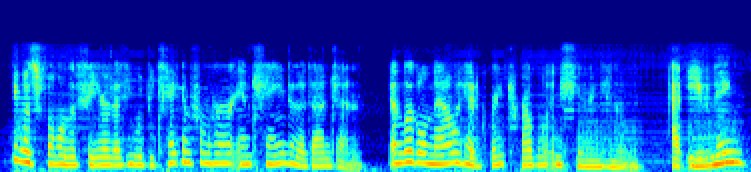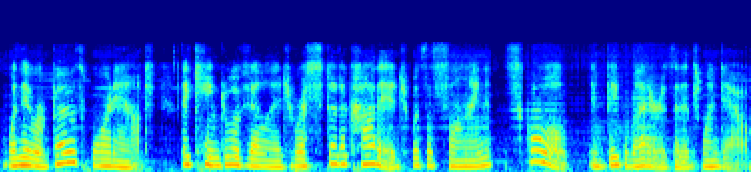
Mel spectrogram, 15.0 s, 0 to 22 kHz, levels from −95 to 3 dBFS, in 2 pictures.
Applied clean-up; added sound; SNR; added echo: neural separator model SepFormer DNS4.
